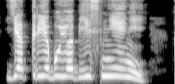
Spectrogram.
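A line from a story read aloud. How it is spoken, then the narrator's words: Shouted. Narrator (Russian): кричала я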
